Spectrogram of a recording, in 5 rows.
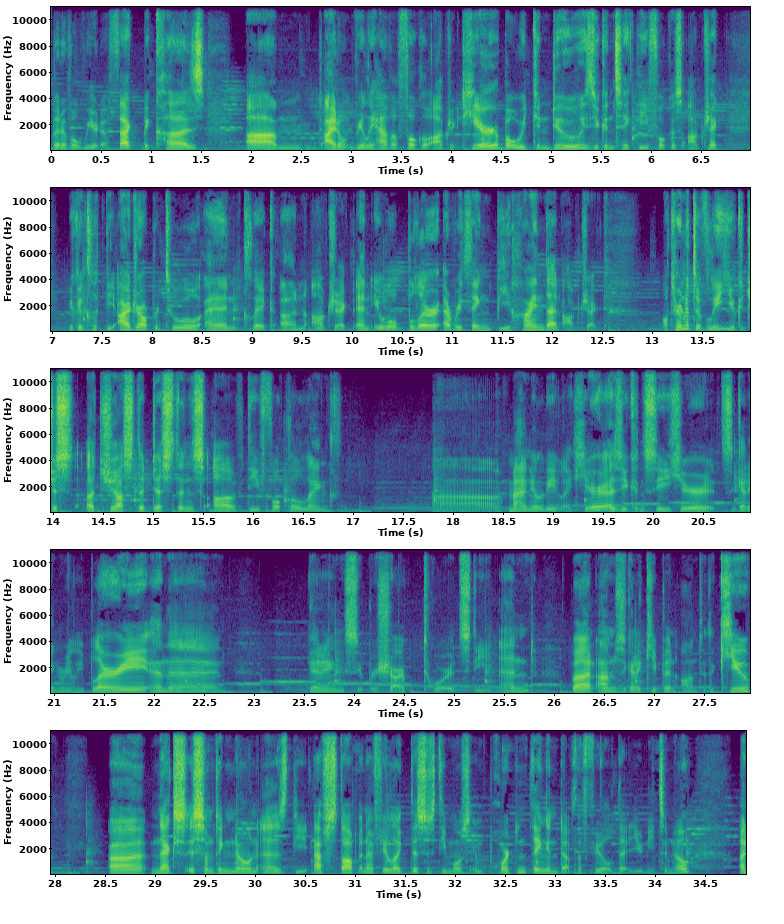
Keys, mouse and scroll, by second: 7.3 click, 12.9 click, 13.8-23.4 drag, 25.9 click.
